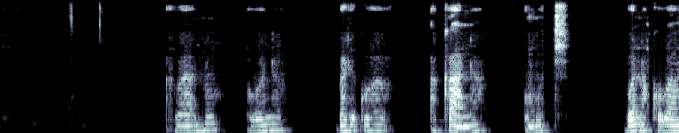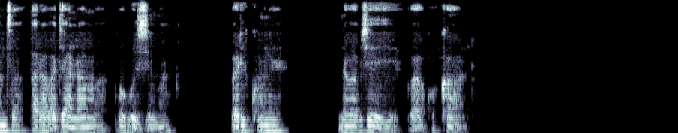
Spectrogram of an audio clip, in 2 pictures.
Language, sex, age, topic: Kinyarwanda, female, 50+, health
